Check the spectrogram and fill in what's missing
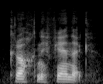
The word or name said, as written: cnocnafeannaig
